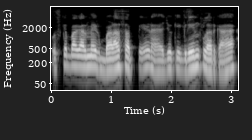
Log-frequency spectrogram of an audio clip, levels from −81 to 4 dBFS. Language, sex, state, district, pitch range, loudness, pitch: Hindi, male, Jharkhand, Garhwa, 130-150 Hz, -16 LUFS, 135 Hz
